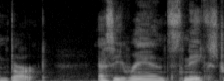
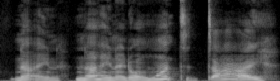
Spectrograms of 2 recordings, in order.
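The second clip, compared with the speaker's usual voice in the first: put-on high, loud German-accented plea; pleading, German accent; 8 semitones higher, 6 dB louder, slower than usual. A narrator's reading. Old man begging the voices for his life, German-accented pleading. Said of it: "pleaded in his thick German accent".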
